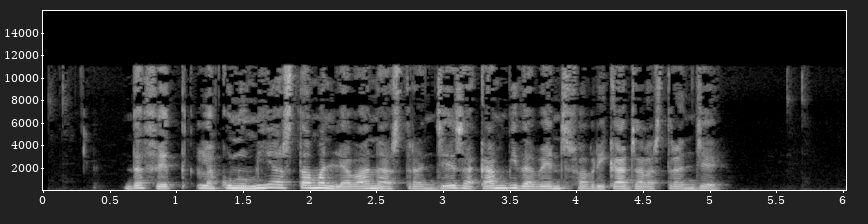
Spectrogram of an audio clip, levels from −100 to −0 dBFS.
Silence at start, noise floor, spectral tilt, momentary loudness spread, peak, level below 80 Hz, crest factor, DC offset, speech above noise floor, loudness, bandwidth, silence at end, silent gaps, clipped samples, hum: 0.6 s; -67 dBFS; -5 dB/octave; 9 LU; -6 dBFS; -64 dBFS; 18 dB; under 0.1%; 44 dB; -24 LUFS; 11.5 kHz; 0.95 s; none; under 0.1%; none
